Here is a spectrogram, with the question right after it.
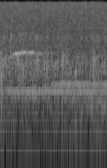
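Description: Applause from a baseball crowd at City Park Field in Pittsburg after a double off the left field wall on opening day, a steady, moderately loud wash of clapping that lasts about a second, with tones faintly ringing through it.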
